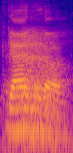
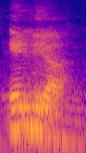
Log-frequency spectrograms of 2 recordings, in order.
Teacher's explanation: names of countries where englishmen emphasize stress the initial part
